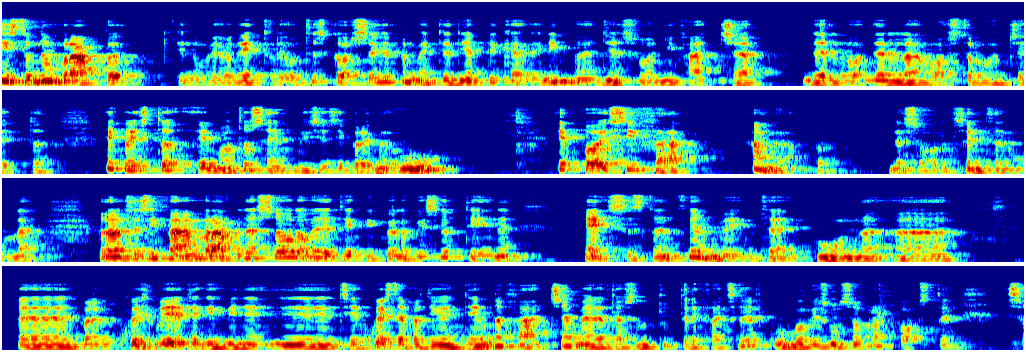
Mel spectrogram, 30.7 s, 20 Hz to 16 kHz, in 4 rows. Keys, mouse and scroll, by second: 10.4 u.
